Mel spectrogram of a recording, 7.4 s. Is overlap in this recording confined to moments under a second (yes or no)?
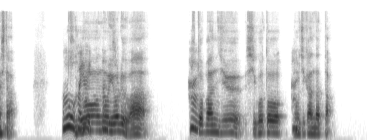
no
